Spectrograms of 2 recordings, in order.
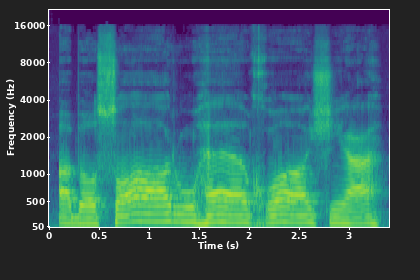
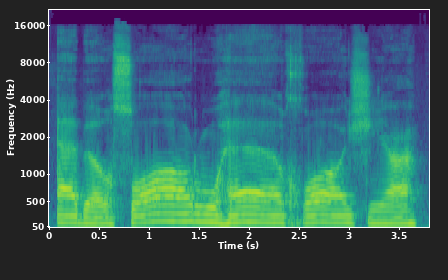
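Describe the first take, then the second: First: The opening 'ab' sounds heavy and thickened. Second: The opening 'ab' sounds light and thin. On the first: The speaker calls it wrong. "We don't say" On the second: The speaker calls it right. "make sure that the previous letter is not affected by the tafkhim of the sad"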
